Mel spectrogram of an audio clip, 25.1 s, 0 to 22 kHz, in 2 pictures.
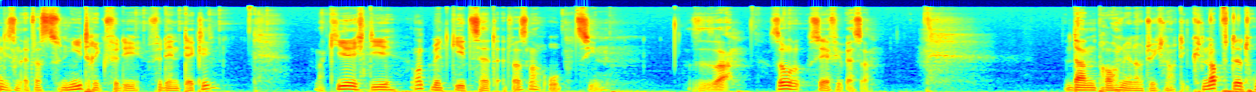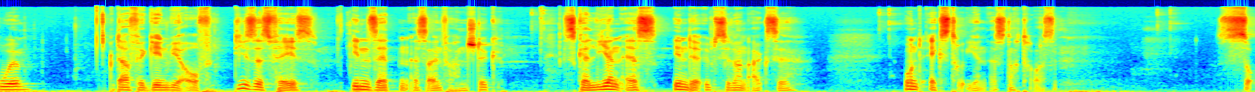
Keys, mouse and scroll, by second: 1.4-2.8 alt+shift+click, 4.4 g, 6.2 middle click, 7.8 click, 8.3 middle click, 9.1 middle click, 9.9-10.9 scroll down 1, 11.1-12.3 scroll up 2, 14.6 3, 15.2 click, 16.1 click, 16.1 i, 18.9 s, 21.9 middle click, 23.0 e.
